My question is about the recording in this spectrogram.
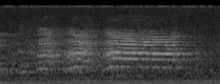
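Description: Audience laughing, with one higher-pitched voice standing out about a second in.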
